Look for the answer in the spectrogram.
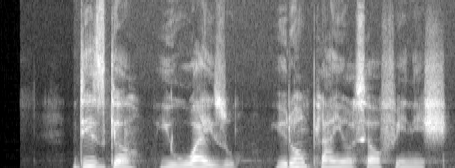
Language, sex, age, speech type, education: Nigerian Pidgin, female, 15-29, read, secondary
